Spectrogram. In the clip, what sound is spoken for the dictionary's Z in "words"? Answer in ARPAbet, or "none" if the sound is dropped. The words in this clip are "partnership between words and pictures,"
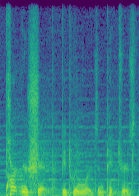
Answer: Z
